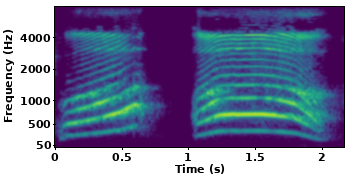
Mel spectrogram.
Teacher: ఇంకా కంఠం నుంచి పలుకుతున్నాము ఓష్టము రెండు పెదాలు కూడా కలుస్తున్నాయి కొంచెం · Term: కంఠ ఓస్టవ్యః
